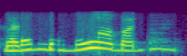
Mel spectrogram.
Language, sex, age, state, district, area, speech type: Kannada, female, 45-60, Karnataka, Bangalore Urban, urban, conversation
